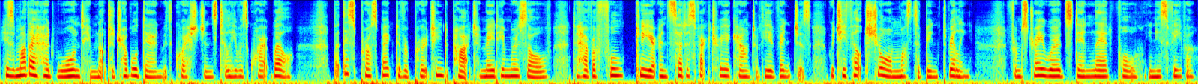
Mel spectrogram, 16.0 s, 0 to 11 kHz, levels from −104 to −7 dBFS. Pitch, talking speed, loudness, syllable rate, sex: 215 Hz, 200 wpm, -21 LUFS, 5.4 syllables/s, female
